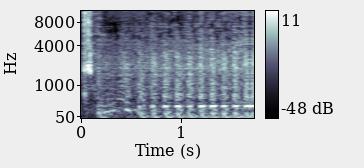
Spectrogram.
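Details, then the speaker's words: BMW E34 535i, abandoned and unstarted for 12 years, first start attempt on a fresh battery: steady cranking about eight turns a second that never catches or fires; cranks but no start, owner suspects no fuel arriving. "Alright, so I got a feeling for some reason it's not getting any fuel in, but it's a good sign that it's cranking over."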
